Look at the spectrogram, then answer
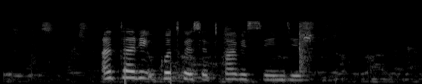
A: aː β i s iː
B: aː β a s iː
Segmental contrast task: A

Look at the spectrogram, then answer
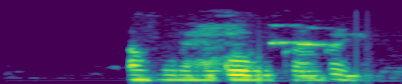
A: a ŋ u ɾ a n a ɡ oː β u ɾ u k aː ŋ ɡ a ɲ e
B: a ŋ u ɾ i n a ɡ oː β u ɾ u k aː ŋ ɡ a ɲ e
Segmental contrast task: A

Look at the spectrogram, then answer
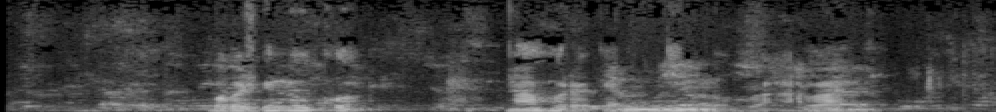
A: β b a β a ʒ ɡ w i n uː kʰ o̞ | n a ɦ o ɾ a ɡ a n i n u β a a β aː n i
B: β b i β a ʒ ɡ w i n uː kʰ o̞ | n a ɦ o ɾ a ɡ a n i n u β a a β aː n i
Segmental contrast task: A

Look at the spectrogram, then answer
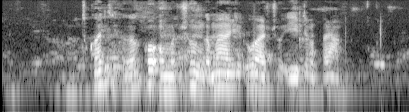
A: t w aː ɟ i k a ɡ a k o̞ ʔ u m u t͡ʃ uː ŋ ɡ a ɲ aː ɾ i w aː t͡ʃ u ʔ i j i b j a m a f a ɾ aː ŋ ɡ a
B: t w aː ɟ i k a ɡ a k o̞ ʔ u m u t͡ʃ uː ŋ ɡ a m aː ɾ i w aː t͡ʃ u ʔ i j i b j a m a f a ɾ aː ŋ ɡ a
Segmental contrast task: B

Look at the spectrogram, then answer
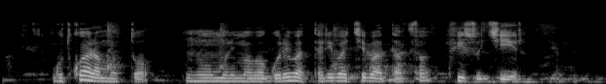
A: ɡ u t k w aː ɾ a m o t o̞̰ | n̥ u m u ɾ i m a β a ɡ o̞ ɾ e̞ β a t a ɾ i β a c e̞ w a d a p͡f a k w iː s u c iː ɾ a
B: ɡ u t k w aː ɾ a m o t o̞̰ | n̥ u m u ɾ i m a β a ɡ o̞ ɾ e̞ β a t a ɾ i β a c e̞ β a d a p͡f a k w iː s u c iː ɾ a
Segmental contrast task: B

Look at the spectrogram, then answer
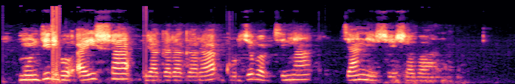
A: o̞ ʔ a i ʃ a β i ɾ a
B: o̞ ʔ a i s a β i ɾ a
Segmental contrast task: A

